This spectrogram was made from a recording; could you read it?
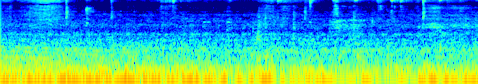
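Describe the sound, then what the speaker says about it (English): Steady low engine rumble and road noise from inside a car cruising in the morning, even and continuous with no talking. "just driving around this morning"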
